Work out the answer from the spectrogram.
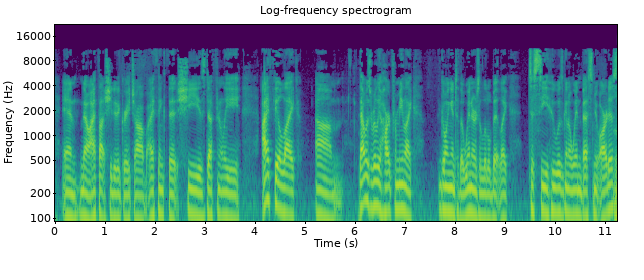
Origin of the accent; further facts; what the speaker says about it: Missouri, United States; moved away as an adult; now in Los Angeles, United States; I'm actually from Missouri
